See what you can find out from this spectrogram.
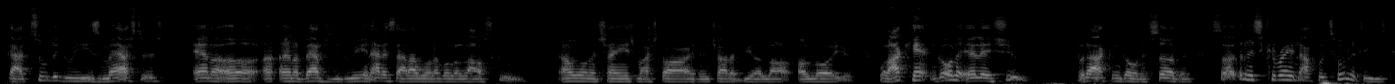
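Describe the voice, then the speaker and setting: Scratchy-voiced man in animated chat. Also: medium pitch, vocal fry. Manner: animated, opinionated, with frequent fillers. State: recovering voice, a little scratchy. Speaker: podcast co-host. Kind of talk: casual sports and college chat.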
